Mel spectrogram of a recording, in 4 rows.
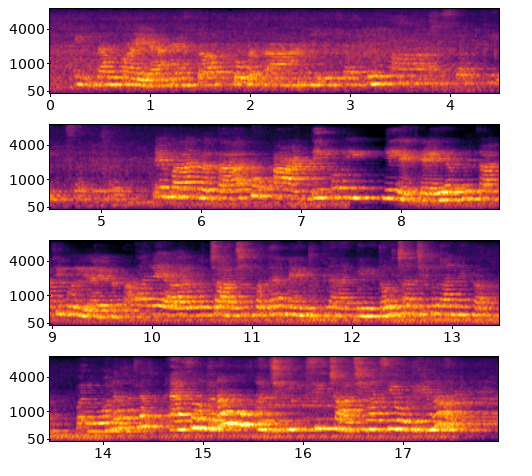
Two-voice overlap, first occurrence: none

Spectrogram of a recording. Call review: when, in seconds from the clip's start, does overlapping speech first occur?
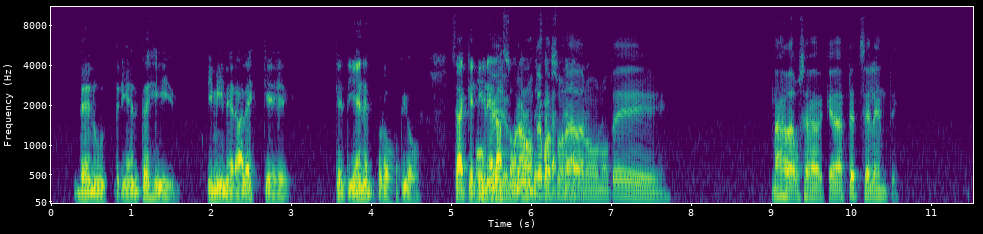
5.3 s

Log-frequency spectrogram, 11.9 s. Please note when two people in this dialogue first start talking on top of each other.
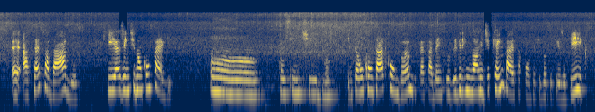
none

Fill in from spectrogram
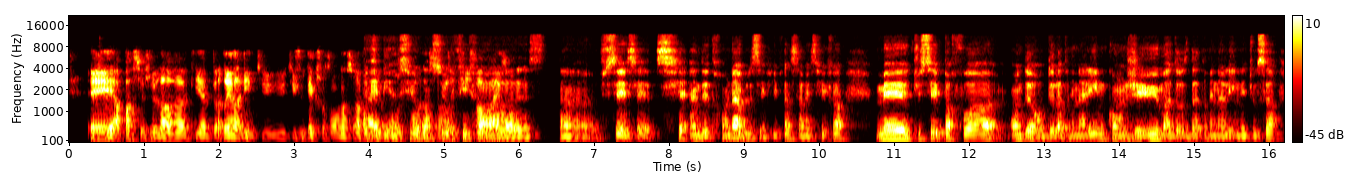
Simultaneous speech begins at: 3.9 s

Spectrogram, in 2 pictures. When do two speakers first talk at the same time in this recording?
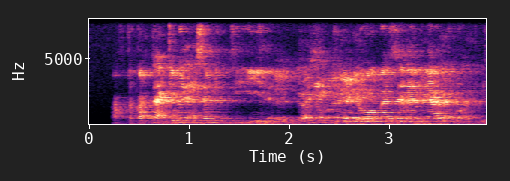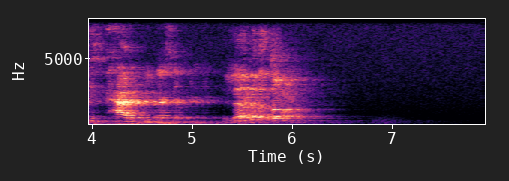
2.1 s

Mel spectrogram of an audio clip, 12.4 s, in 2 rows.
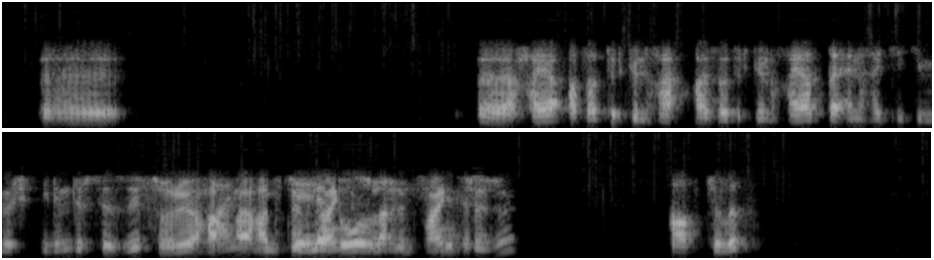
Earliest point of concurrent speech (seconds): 7.6 s

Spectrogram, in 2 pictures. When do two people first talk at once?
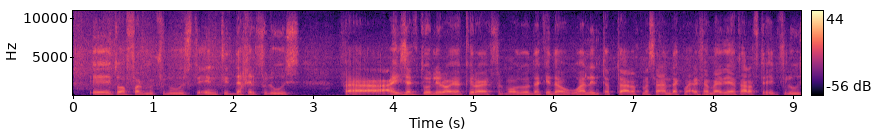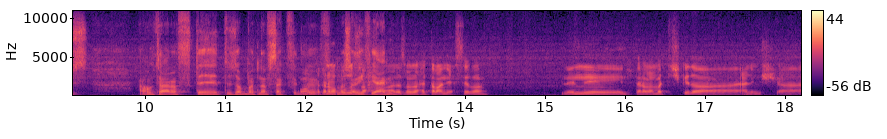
11.9 s

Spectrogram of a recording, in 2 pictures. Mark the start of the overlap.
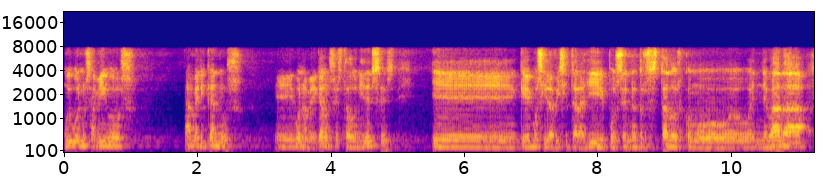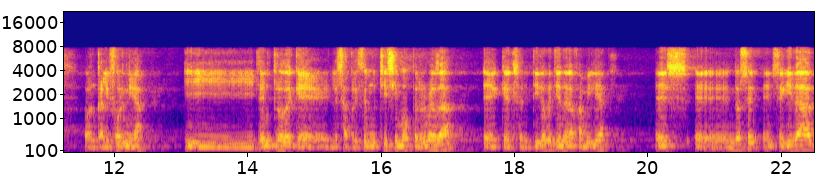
none

